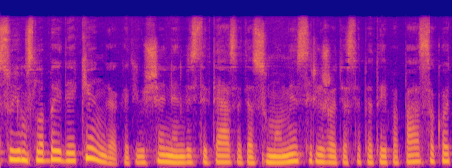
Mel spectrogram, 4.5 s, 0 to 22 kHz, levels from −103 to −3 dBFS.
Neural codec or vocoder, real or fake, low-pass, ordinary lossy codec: none; real; 14.4 kHz; AAC, 64 kbps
